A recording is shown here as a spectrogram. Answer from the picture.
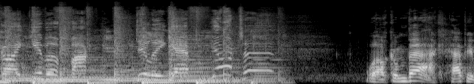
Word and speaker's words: DILLIGAF: Dilligaff. That's spelled D-I-L-L-I-G-A-F, Dilligaff.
